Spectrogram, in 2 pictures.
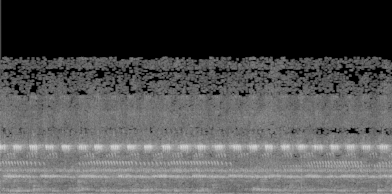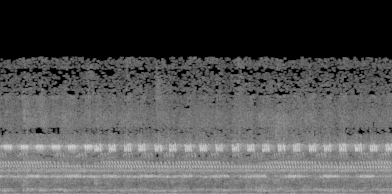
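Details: Overlapping cricket trills, offered as rat-repelling, sleep-inducing and bird-training sound: a very high, rapidly pulsed buzz runs throughout, joined by two lower steady chirping bands.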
